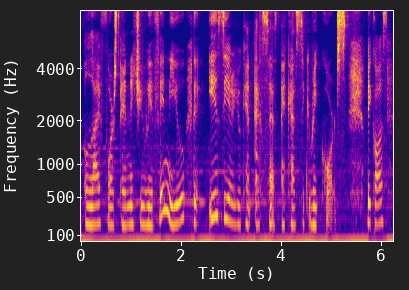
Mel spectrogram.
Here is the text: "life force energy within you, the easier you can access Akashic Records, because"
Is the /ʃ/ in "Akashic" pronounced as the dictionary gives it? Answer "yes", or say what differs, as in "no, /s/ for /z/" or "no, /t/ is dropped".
no, /s/ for /ʃ/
